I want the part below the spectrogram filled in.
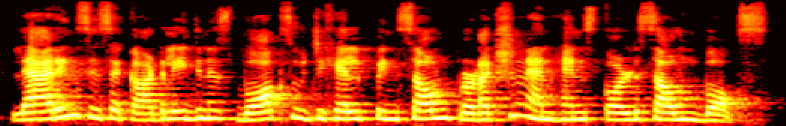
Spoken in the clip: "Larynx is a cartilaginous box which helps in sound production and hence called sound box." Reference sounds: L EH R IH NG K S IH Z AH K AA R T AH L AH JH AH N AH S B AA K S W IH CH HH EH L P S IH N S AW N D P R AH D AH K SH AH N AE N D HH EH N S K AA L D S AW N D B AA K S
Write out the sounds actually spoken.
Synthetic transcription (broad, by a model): L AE R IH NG S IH S AH K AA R T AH L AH JH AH N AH S B AA K S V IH CH HH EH L P IH N S AW N D P R AH D AH K SH AH N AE N D HH EH N S K AA L D S AW N D B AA K S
